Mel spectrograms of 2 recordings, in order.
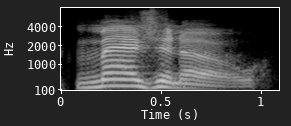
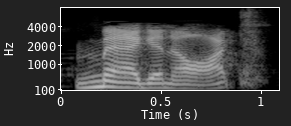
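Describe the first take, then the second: First: The name is said with a French-style pronunciation. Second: The name is said with an English-style pronunciation. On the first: The speaker calls it right. "that's how you say it in French" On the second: The speaker calls it wrong. "It's not Maginot. Sound like a darn fool hick when you say it like that"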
